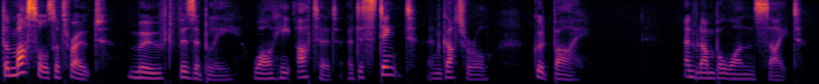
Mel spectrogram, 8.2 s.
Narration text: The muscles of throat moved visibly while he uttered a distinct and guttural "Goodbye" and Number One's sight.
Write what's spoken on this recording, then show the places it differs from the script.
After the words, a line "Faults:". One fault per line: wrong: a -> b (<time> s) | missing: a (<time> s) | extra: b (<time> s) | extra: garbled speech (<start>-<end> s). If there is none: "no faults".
The muscles of throat moved visibly while he uttered a distinct and guttural "Goodbye" and Number One's sight.
Faults:
no faults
